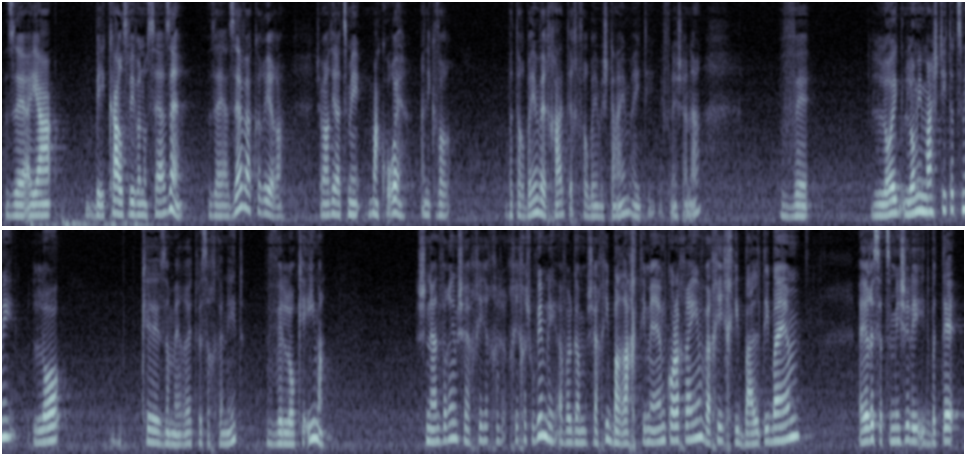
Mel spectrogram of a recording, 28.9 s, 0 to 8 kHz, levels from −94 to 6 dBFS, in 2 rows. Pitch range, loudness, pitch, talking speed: 145-180 Hz, -24 LUFS, 160 Hz, 110 wpm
